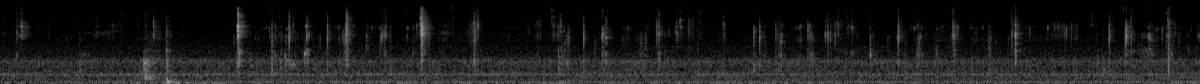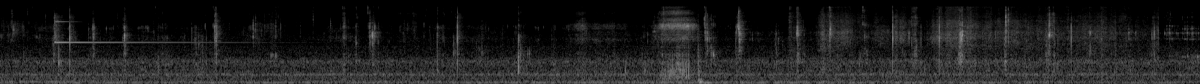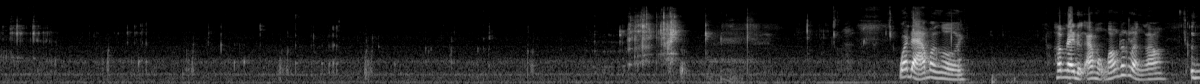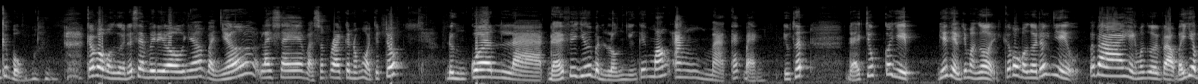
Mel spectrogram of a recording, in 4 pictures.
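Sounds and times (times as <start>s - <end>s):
faint steady hum: 0.0s - 47.9s
chewing with wet mouth clicks: 2.3s - 29.5s, 30.2s - 33.0s.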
